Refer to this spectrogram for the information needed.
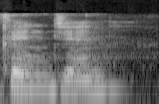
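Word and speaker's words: St John: It's Stingin. It's pronounced that, but it's written STJOHN.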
